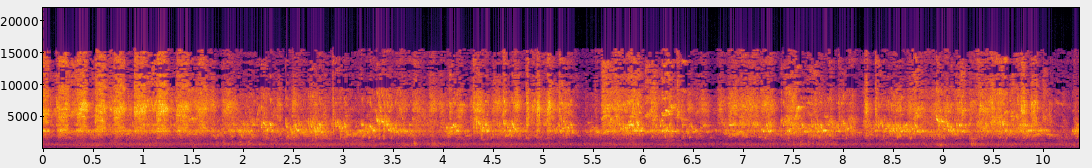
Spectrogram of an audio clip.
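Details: Australian budgerigars with other parrots and young birds: steady, many-voiced squawking and chirping at high pitch, briefly easing around the middle before swelling again.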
